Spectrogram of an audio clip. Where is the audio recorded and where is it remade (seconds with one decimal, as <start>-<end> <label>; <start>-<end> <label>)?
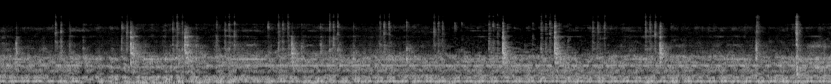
0.0-4.5 remade; 4.5-5.9 recorded; 5.9-8.3 remade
